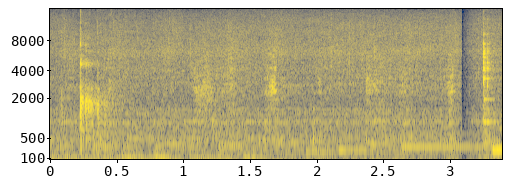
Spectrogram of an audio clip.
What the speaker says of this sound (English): Saute this for a couple of minutes.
